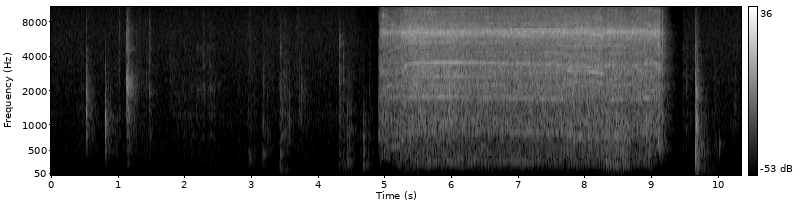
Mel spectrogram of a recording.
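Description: A few light knocks and handling sounds, then a power drill whines loudly for about four seconds as it bores into a clamped wooden dowel, before stopping and more clatter.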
